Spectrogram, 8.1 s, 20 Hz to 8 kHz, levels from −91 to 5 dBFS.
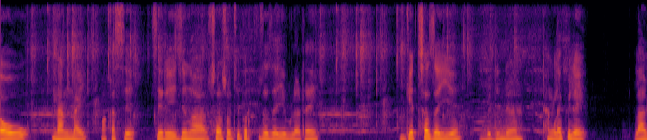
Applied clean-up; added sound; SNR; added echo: none; Applause / Clapping; 20 dB; none.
